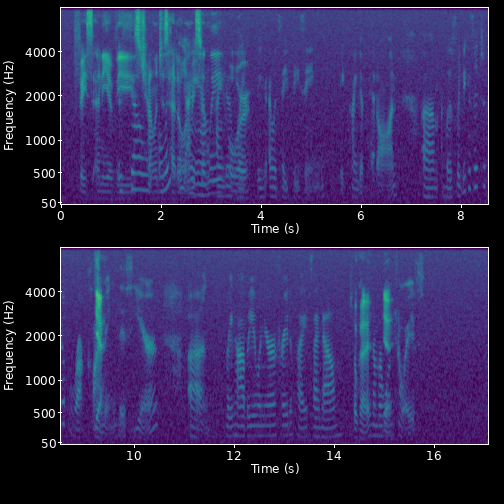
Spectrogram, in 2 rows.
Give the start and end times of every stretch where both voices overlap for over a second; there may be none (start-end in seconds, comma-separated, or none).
1.2-3.7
